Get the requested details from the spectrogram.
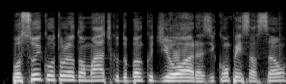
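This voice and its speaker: High pitch from a man in a dry, close sound with no echo. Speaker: sales executive. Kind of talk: sales presentation. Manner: fast.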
